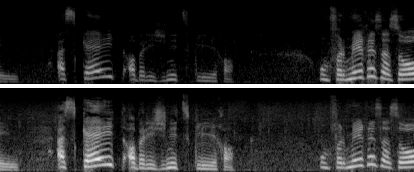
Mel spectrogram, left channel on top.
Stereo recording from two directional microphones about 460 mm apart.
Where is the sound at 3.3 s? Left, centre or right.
Left.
